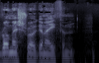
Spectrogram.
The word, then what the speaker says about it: Romesh Ranganathan: It's, it's Roisin Conaty and Romesh Ranganathan but easy for you to say.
